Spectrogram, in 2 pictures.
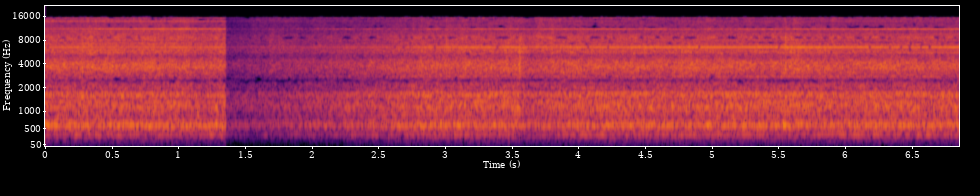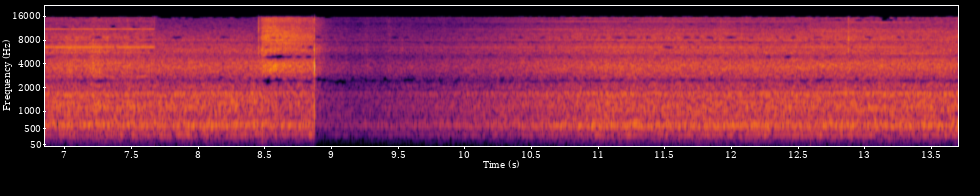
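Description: An arc welder crackles and hisses steadily.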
